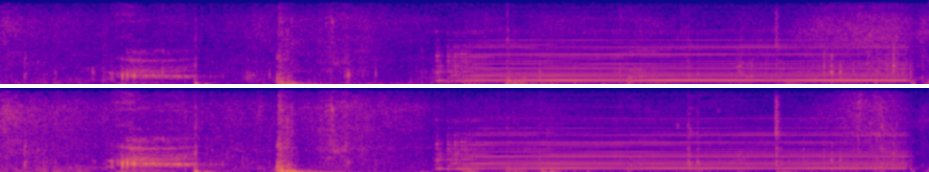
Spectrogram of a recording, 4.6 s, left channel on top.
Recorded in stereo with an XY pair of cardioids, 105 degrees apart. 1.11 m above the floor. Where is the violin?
Straight ahead, 0.7 m.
